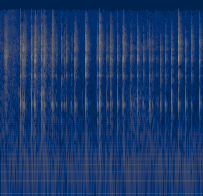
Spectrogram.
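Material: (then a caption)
Plastic. Long black acrylic nails rapidly tap and scratch the body and printed label of a small clear plastic slime activator bottle with a white cap, filled with liquid. The result is a quick run of about two dozen sharp, bright clicks, each dying out almost at once.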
